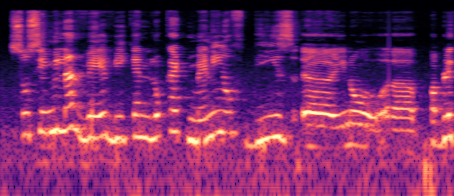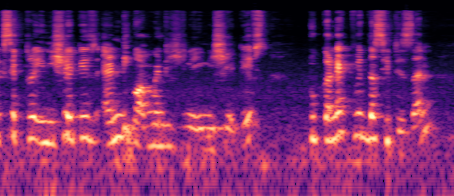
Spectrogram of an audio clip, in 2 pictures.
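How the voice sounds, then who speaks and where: A woman with a Punjabi accent, high pitch, very wide pitch swings and a fairly quick pace. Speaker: retired government scientist, panelist. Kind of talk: panel discussion. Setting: webinar. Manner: hesitant, many fillers.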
